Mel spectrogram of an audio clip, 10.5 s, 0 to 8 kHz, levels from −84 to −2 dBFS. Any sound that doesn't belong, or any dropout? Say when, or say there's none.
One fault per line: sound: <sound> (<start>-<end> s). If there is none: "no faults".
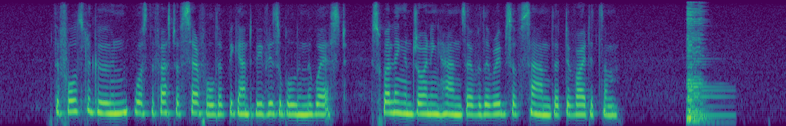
sound: thud (9.2-9.8 s)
